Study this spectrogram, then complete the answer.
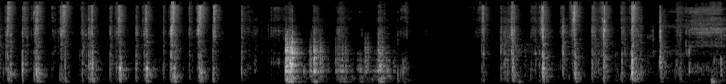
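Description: A deck of tarot cards is shuffled by hand in quick, rhythmic flicks and slaps, close and clear. After a short silent pause the brisk shuffling starts again.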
